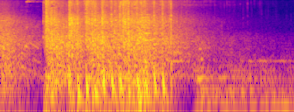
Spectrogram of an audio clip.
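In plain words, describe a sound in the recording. Gunfire bursts loudly and rings out.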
